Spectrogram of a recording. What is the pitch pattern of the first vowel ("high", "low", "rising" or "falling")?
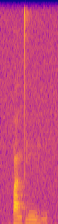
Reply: falling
